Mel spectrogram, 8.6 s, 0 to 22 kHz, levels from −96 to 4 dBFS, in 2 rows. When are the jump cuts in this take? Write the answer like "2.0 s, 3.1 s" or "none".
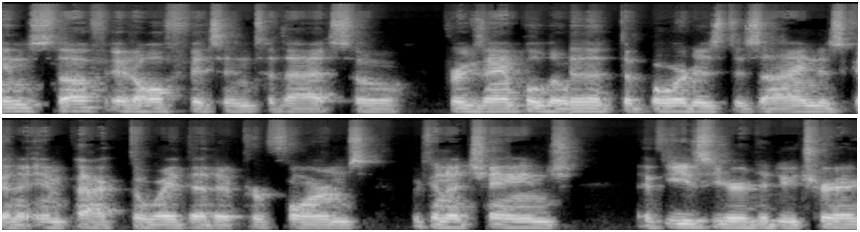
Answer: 2.1 s, 2.8 s, 6.4 s, 7.6 s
